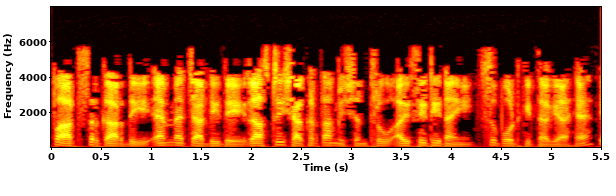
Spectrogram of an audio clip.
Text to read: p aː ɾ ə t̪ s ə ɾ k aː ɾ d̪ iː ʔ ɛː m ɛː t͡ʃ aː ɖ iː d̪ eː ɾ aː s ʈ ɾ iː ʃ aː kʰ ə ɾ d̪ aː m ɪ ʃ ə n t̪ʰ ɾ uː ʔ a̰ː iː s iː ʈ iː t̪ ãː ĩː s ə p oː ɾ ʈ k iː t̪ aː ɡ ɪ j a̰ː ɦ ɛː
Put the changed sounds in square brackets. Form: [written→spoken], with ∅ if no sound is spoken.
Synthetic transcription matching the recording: p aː ɾ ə t̪ s ə ɾ k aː ɾ d̪ iː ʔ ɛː m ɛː t͡ʃ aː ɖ iː d̪ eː ɾ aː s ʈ ɾ iː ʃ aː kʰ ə ɾ [d̪→t̪] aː m ɪ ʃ ə n t̪ʰ ɾ uː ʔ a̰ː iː s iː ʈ iː t̪ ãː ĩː s ə p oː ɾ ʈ k iː t̪ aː ɡ ɪ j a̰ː ɦ ɛː

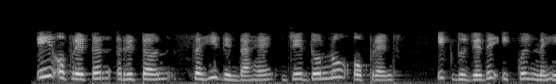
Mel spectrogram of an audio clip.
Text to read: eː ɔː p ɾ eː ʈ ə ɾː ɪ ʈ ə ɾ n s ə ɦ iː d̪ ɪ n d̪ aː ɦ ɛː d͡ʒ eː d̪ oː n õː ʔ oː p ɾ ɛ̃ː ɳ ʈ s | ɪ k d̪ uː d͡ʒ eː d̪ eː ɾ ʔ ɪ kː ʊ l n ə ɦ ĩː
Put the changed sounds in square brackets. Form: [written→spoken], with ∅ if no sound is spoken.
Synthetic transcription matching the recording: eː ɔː p ɾ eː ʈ ə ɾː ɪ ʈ ə ɾ n s ə ɦ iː d̪ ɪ n d̪ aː ɦ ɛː d͡ʒ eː d̪ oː n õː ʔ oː p ɾ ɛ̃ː ɳ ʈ s | ɪ k d̪ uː d͡ʒ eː d̪ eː [ɾ→∅] ʔ ɪ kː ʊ l n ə ɦ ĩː

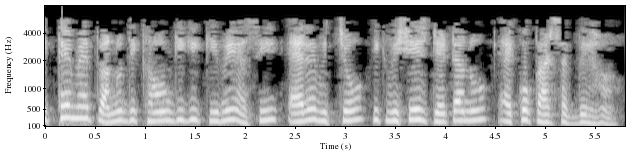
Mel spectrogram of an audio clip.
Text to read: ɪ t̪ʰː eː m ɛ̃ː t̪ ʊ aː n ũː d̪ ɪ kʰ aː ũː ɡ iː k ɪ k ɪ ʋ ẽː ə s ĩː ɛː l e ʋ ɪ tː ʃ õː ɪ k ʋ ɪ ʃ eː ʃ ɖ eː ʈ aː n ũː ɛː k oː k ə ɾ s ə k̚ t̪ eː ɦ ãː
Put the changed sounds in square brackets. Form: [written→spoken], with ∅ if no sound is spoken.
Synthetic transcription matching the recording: ɪ t̪ʰː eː m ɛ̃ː t̪ ʊ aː n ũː d̪ ɪ kʰ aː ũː ɡ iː k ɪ k ɪ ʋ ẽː ə s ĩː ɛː [l→ɾ] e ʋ ɪ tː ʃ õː ɪ k ʋ ɪ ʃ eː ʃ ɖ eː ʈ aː n ũː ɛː k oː k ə ɾ s ə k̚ [t̪→d̪] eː ɦ ãː

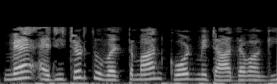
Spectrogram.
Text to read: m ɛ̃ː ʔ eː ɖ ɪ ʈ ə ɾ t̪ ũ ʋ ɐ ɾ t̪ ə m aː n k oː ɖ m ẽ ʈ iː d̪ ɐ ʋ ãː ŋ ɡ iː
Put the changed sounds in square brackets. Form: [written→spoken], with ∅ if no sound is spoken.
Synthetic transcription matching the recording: m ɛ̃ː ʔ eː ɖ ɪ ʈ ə ɾ t̪ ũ ʋ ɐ ɾ t̪ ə m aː n k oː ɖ m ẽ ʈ [iː→aː] d̪ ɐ ʋ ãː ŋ ɡ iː

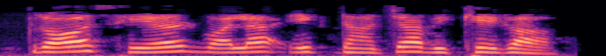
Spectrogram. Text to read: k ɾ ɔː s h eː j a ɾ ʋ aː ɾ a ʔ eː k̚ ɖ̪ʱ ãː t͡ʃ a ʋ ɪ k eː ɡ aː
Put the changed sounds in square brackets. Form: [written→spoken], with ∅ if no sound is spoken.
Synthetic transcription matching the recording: k ɾ ɔː s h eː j [a→ə] ɾ ʋ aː [ɾ→l] a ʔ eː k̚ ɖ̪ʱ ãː t͡ʃ a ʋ ɪ [k→kʰ] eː ɡ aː

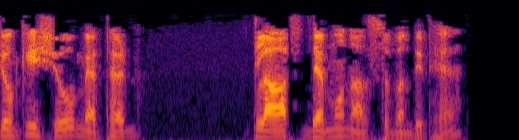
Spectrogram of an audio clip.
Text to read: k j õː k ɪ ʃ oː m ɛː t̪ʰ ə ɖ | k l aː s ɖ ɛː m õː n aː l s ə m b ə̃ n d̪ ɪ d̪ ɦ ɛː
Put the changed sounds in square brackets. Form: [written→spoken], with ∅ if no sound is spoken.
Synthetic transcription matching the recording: k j õː k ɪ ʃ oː m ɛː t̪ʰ ə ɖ | k l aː s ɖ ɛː m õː n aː l s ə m b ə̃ n d̪ ɪ [d̪→t̪] ɦ ɛː

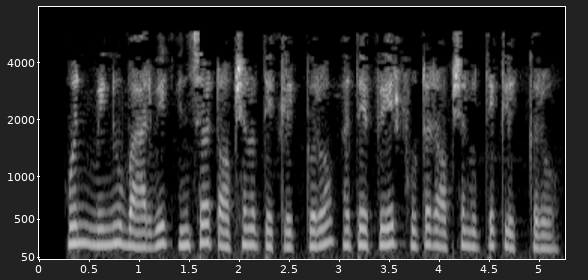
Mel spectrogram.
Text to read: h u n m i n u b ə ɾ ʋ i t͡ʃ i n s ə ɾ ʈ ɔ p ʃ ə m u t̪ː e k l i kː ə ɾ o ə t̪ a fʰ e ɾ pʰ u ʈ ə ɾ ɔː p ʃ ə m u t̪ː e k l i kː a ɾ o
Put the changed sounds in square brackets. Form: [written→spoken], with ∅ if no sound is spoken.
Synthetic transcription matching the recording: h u n m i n u b [ə→a] ɾ ʋ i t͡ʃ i n s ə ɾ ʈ ɔ p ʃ ə [m→n] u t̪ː e k l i kː ə ɾ o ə t̪ [a→e] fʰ e ɾ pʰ u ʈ ə ɾ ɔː p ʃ ə [m→n] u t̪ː e k l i kː [a→ə] ɾ o

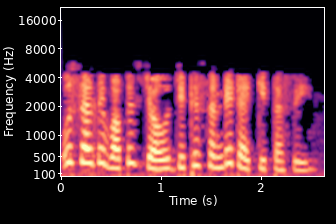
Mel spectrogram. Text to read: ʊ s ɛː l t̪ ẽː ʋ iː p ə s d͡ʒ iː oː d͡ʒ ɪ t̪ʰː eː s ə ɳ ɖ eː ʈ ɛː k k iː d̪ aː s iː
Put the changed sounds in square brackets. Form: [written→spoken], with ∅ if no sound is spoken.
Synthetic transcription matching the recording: ʊ s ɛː l t̪ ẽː ʋ [iː→aː] p ə s d͡ʒ [iː→aː] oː d͡ʒ ɪ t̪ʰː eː s ə ɳ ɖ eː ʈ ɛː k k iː [d̪→t̪] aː s iː

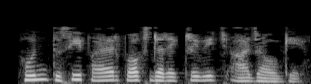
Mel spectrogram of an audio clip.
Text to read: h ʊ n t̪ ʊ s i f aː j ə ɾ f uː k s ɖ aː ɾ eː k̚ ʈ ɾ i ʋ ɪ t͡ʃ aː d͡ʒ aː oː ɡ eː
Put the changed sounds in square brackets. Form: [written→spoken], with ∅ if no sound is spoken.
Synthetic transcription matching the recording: h ʊ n t̪ ʊ s i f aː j ə ɾ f [uː→ɔː] k s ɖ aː ɾ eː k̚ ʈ ɾ i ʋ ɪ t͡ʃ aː d͡ʒ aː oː ɡ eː

